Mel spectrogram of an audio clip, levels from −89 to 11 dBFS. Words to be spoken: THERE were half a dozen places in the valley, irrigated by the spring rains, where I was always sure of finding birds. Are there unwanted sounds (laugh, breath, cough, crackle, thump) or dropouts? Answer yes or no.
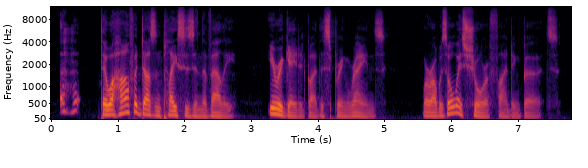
yes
